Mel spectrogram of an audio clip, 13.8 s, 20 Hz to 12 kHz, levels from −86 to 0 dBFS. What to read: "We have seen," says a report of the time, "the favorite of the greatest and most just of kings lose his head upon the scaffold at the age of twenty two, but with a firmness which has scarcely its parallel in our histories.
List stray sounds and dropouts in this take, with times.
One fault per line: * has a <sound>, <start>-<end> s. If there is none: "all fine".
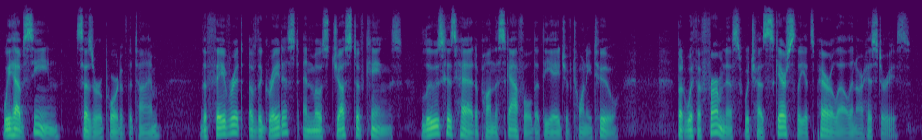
all fine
